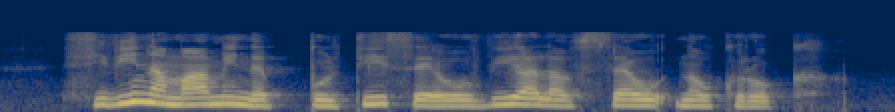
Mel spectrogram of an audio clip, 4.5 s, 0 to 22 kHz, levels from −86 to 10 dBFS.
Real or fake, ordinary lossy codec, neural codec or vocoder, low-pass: real; none; none; 7.2 kHz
